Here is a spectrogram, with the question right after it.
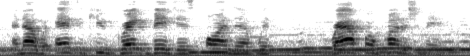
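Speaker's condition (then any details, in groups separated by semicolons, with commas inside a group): No condition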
